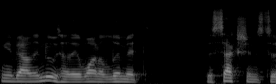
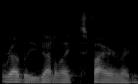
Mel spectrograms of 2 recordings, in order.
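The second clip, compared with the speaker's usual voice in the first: hushed half-whisper, under the breath; 3 semitones lower, 4 dB quieter than usual. Retelling what you half-whispered to the rebbe in a dangerous crowd, retelling a half-whisper. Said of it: "I was like whispering under under under my breath".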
